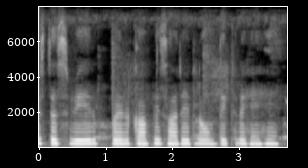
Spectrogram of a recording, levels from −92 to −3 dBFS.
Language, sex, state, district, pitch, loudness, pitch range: Hindi, female, Arunachal Pradesh, Lower Dibang Valley, 225 Hz, -15 LUFS, 220-230 Hz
